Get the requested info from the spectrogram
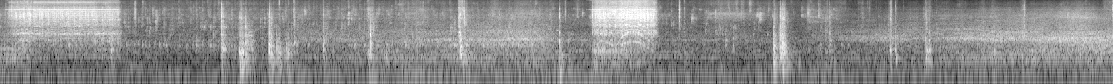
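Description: Engine coolant running out of a car's drain plug and splashing, with two louder spells of rushing liquid and scattered clicks.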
